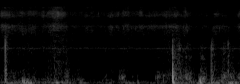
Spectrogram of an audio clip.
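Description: Faint footsteps through pasture grass, with one sharp click or tap about three-quarters of the way through.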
